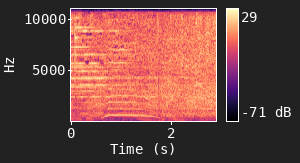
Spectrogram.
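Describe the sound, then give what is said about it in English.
A loud, steady roar of crowd cheering fills the whole stretch, with swooping whistle-like tones rising and falling over it. No one speaks. “The crowd's going wild.”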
